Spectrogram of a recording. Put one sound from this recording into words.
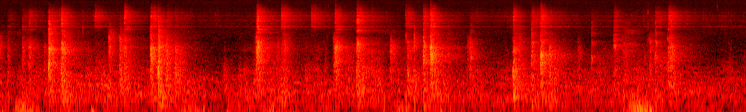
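Wooden bats hit a ball with sharp knocks.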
